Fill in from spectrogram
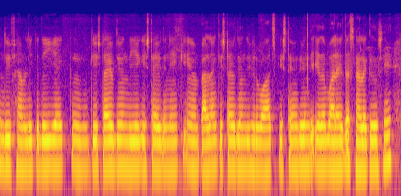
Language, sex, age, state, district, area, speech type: Dogri, male, 30-45, Jammu and Kashmir, Udhampur, rural, spontaneous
